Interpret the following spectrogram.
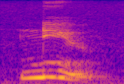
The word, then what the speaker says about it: knew: New, k is silent.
